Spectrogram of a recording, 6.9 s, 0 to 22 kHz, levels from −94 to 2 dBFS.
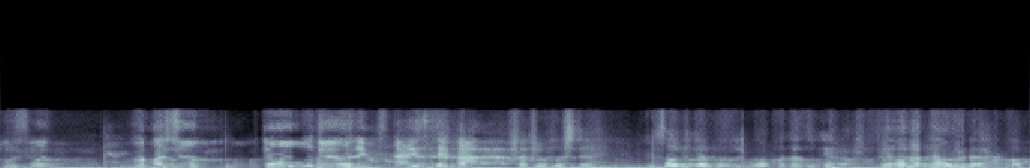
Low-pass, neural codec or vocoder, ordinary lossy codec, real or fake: none; codec, 16 kHz, 1 kbps, FreqCodec, smaller model; none; fake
